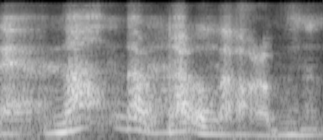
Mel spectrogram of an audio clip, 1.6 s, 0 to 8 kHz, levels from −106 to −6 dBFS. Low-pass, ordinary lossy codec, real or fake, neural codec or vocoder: 7.2 kHz; none; fake; codec, 16 kHz, about 1 kbps, DyCAST, with the encoder's durations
